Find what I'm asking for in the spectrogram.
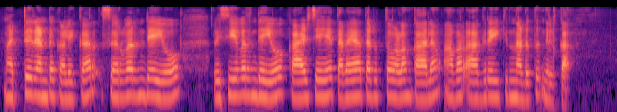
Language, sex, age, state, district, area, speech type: Malayalam, female, 60+, Kerala, Thiruvananthapuram, rural, read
